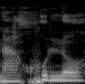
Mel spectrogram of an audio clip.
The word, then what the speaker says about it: Nakhulo: Nakhulo. K is silent in both, so it's Nakhulo.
